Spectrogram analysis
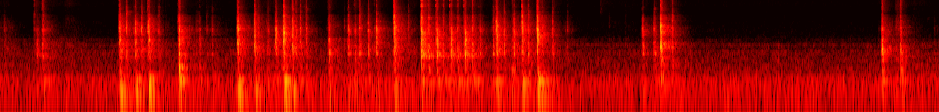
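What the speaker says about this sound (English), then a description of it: "let me just type this in" Clicky keys on a computer keyboard tapped close by in quick irregular bursts with short pauses, over a quiet room hum.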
